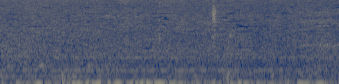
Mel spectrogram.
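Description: Honey bees buzz at a hive during queen rearing, a close, continuous humming drone with small fluctuations and no speech.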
